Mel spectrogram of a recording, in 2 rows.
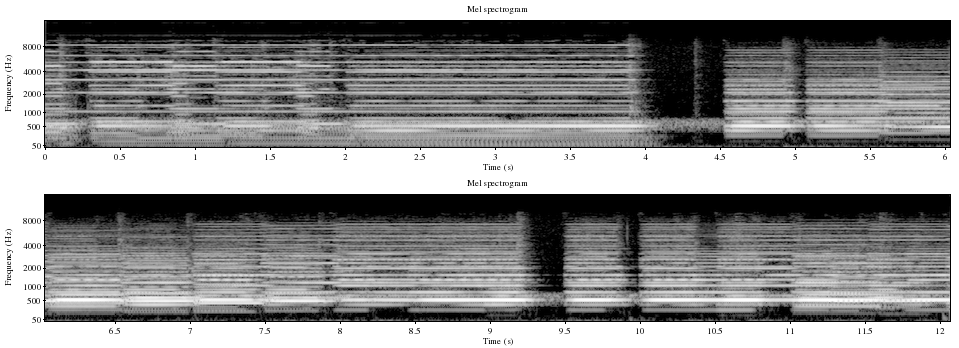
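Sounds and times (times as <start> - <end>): electronic organ chords: 0.0 - 12.0.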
